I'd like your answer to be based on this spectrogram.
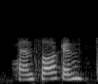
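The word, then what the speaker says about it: Pennsauken: Pensauken, New Jersey. Am I saying that right? – Pensauken.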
